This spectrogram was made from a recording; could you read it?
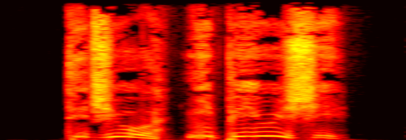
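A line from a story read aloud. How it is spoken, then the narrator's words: Surprised hoarse voice. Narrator (Russian): удивился сиплый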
